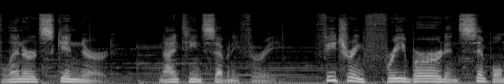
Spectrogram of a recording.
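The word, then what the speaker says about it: Lynyrd Skynyrd: Leonard Skinnard, their debut album, pronounced Leonard Skin Nerd, 1973, featuring Freeird and Simple Man, established Leonard Skinnard as southern rock icons with their fiery triple guitar attack.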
